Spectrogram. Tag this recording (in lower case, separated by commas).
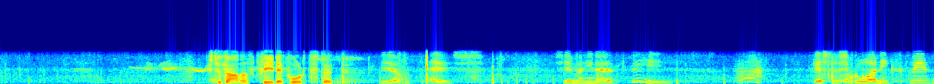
speech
